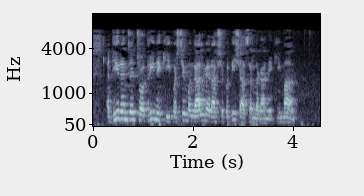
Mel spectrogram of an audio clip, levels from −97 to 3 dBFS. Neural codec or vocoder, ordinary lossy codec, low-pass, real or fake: none; AAC, 64 kbps; 7.2 kHz; real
